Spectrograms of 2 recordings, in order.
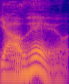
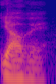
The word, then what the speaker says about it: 야훼: 엘로힘이에요 근데이 아도나이 엘로힘인데 원래 정확한 발음은 야외에요 야외 근데 이스라엘 백성들이 야훼라는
